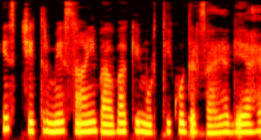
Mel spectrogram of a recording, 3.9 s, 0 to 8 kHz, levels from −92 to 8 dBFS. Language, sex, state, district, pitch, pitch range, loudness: Hindi, female, Bihar, West Champaran, 185 Hz, 175-195 Hz, -16 LUFS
